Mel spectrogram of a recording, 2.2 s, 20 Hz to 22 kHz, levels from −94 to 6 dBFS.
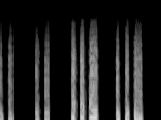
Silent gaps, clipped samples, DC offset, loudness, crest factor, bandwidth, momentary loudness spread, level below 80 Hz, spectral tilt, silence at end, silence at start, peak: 0.06-0.11 s, 0.20-0.47 s, 0.56-0.60 s, 0.68-0.95 s, 1.34-1.55 s; under 0.1%; under 0.1%; -21 LUFS; 18 dB; 8 kHz; 16 LU; -28 dBFS; -7.5 dB/octave; 0.25 s; 0 s; -4 dBFS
